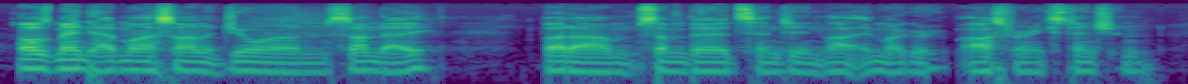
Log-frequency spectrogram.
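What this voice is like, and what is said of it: Deep, sick-sounding voice. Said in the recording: “I'm fucking a little bit like under the weather ... deep voice for the podcast ... probably got a good podcast voice”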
